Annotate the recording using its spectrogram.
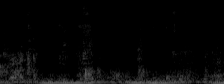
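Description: Faint scraping and tapping of a cardboard doll box as a child's hands work at it to get it open.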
